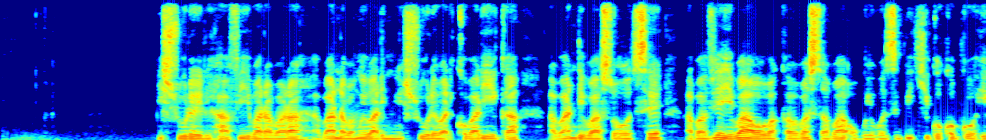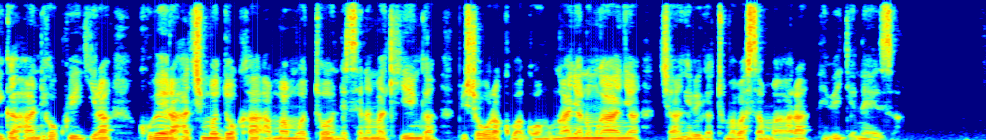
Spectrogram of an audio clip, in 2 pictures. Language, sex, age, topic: Rundi, male, 25-35, education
